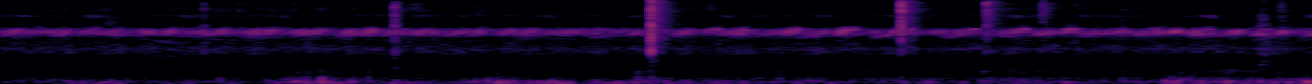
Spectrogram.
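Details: Frogs trill steadily and high beside a fire pit, their call a constant rippling drone, interrupted by a few loud cracks and pops from the burning firewood over low background rumble.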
